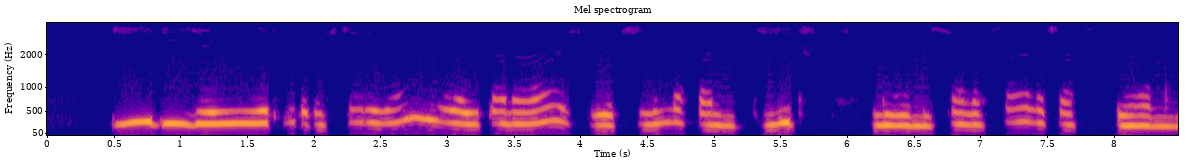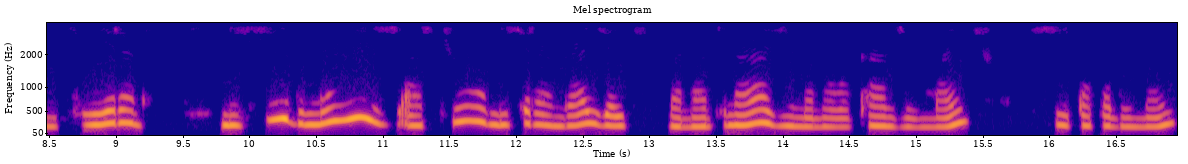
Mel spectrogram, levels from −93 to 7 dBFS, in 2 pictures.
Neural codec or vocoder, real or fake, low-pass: none; real; 3.6 kHz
